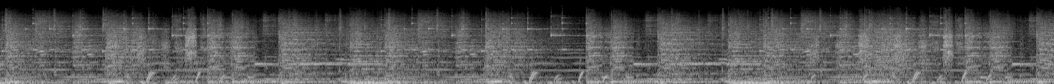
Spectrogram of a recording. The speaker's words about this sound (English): If those cymbals sound like breaking glass at a normal listening level, there are other turntable problems.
